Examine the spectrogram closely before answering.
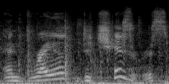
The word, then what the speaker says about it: Andrea de Cesaris: pretty heroic stuff and jay the treasurer is andrea de cesaris if you want to say his name correctly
